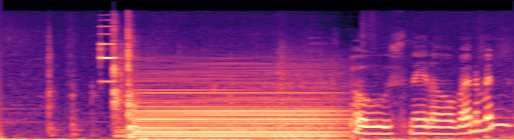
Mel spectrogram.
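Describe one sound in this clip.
A microwave hums steadily.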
